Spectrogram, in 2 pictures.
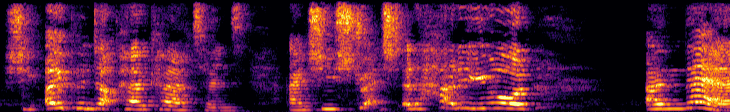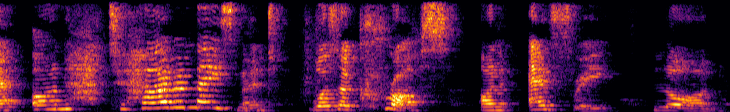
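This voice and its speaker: High-pitched, very animated woman reading a story. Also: recorded from a distance. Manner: expressive, pausing to ask young listeners questions. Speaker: teacher reading a picture book aloud to children. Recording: roomy, echoey, away from the mic.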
